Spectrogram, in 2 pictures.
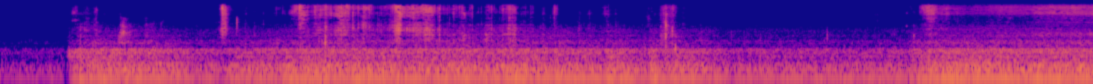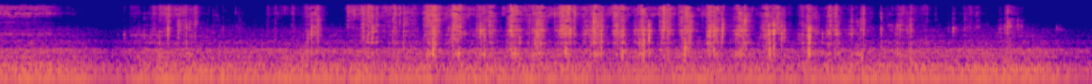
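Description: A paper packet of active dry yeast handled and rustled over a stainless steel mixing bowl, then shaken and tapped so the granules fall into the bowl, in a fast run of sharp taps through the second half.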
